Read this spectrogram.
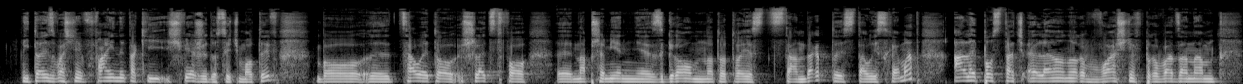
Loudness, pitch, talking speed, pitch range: -18 LUFS, 135 Hz, 150 wpm, 125-150 Hz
